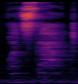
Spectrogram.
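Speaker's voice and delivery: high, soft whisper; a small frightened whisper. Acted. The smallest squirrel whispering to her dad, high and soft. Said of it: "she whispered to her dad".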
